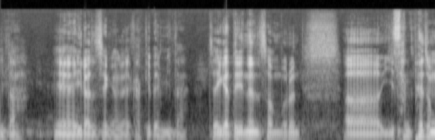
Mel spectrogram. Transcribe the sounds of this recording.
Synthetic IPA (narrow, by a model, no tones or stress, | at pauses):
idaje̞iɾʌnsʰe̞ŋɡaɡɯɭkak͈edwe̞mɲida | t͡ɕaiɡʌdɯɾinɯnsʰʌnmuɾɯnʌisʰaŋpʰe̞d͡ʑʌŋ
